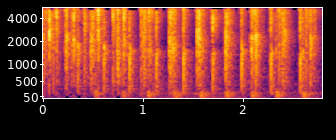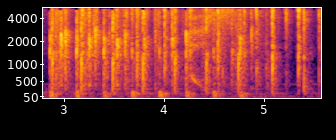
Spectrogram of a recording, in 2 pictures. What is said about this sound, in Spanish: Un aplauso para Juan Antonio.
